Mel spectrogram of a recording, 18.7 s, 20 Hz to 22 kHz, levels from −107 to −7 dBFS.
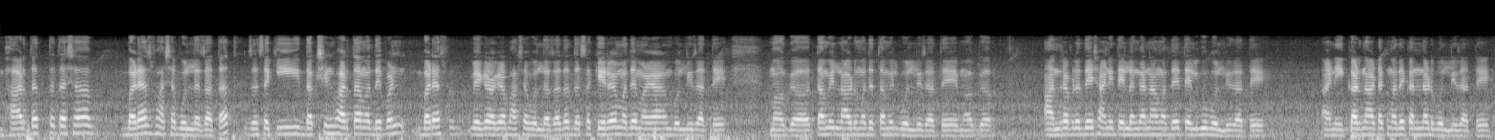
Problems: constant background noise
